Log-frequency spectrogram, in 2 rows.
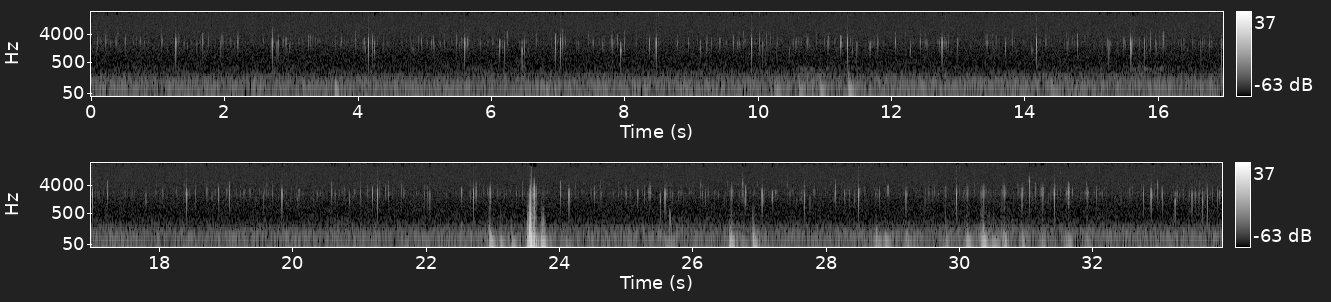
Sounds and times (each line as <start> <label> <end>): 0.0 single stem plant growing in the water 33.9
